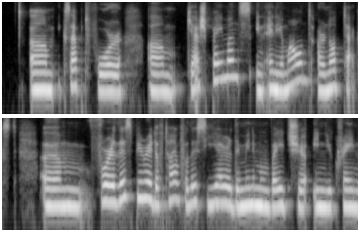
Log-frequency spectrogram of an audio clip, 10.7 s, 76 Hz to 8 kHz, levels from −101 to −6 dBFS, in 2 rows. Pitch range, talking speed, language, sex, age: 200-230 Hz, 145 wpm, Ukrainian, female, 20-39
